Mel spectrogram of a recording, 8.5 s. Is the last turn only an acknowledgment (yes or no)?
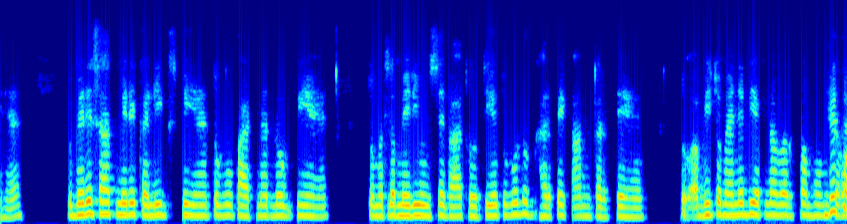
no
